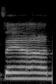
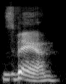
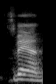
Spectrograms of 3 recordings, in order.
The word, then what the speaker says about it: Zvan: And then we went and did the other panel with Stephanie Zan. Is that how you say her name? Zvan, I think. Zvan, thank you.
